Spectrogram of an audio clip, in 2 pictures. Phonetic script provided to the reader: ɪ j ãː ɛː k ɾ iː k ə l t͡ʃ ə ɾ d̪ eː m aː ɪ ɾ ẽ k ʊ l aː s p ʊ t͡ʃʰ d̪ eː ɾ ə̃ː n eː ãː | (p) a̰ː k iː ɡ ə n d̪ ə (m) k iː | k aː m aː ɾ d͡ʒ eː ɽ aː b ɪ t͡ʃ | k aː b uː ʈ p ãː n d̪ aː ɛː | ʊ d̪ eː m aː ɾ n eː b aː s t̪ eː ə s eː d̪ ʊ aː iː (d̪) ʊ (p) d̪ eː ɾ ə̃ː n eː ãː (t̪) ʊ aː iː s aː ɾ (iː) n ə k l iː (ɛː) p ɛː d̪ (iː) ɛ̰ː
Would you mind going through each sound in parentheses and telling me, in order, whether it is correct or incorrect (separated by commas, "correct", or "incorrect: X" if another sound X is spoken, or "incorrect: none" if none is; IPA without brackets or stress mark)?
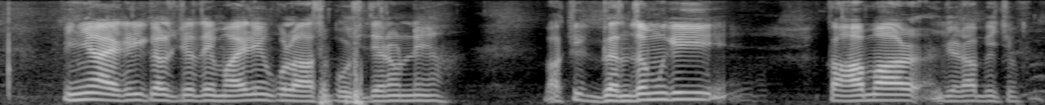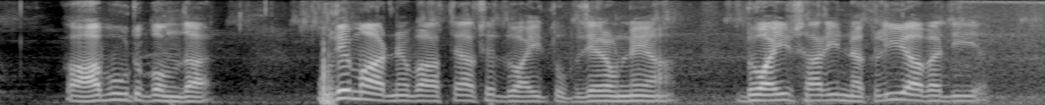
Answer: incorrect: b, correct, incorrect: t̪, correct, incorrect: d̪, correct, incorrect: aː, correct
